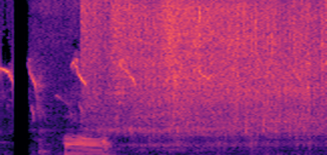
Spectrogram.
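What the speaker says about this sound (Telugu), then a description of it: "ఉల్లిపాయలు బాగా వేగిపోయినాయి" Onions frying in a pan for a tribal crab curry, a steady bright sizzle that settles into a continuous hiss after a brief stir at the start.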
